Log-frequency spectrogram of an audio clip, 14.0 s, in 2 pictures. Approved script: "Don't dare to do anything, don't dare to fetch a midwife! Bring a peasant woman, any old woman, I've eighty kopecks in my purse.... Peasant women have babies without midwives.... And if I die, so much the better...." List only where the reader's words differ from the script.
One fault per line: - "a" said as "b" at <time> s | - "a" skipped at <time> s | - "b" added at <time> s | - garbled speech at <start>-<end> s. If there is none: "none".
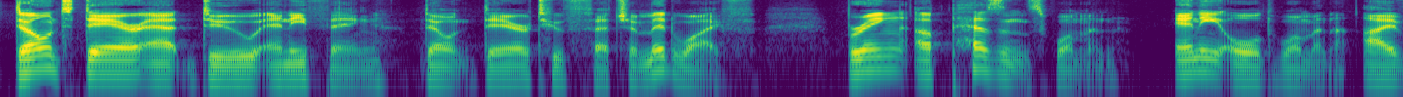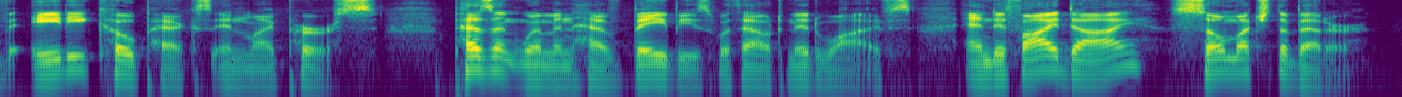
- "to" said as "at" at 0.7 s
- "peasant" said as "peasants" at 4.7 s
